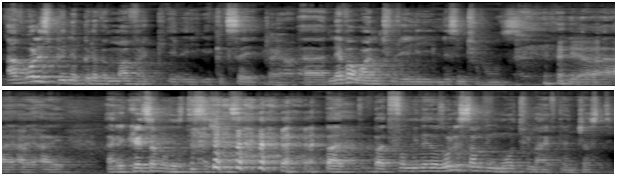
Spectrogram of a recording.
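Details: Adult male who has stammered since a very young age, a condition he says was regarded as a disability; stuttering (stammering).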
